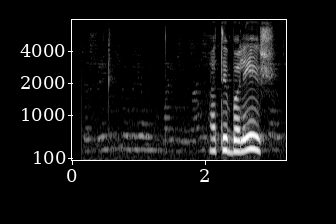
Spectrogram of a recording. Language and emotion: Russian, neutral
